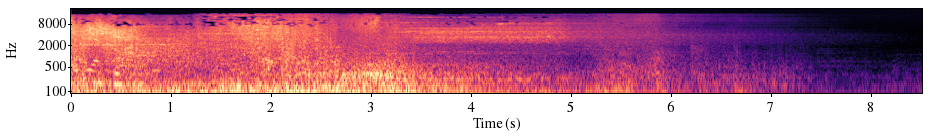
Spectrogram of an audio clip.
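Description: A loud game explosion booms and rumbles, then slowly fades away.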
